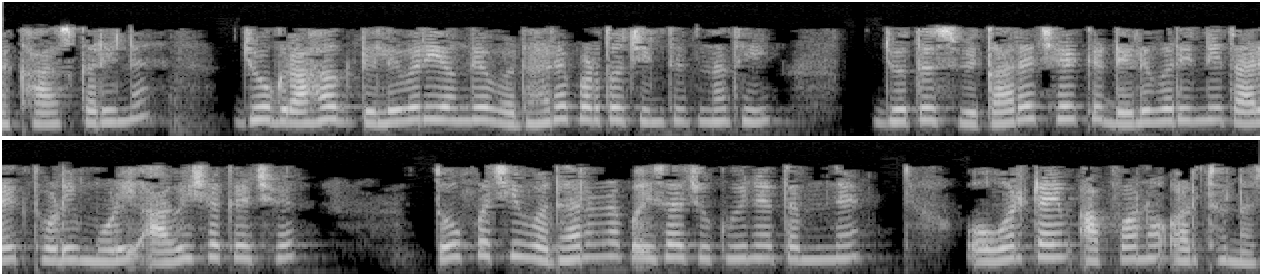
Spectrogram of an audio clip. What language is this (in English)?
Gujarati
